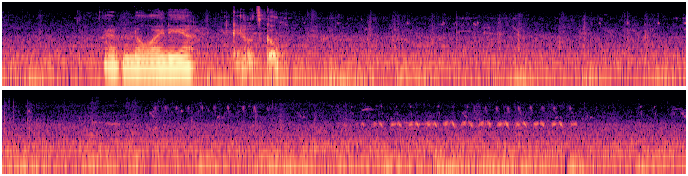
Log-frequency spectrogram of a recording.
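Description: Footsteps patter softly over grass and stone.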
